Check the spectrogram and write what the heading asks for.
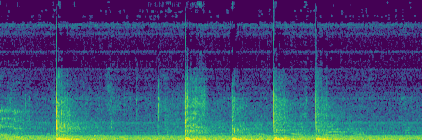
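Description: A basketball bouncing on a hardwood gym floor, five dribbles by a player at the free-throw line before the shot. There is one bounce about a second in, then four more at an even pace about two-thirds of a second apart, each with a short echo from the hall.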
